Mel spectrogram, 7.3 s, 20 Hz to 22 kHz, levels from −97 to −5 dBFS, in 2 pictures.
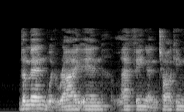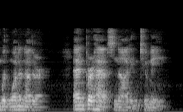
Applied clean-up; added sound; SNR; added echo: none; none; none; reverberation time 0.3 s.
